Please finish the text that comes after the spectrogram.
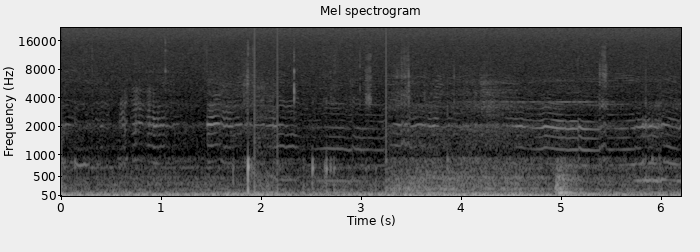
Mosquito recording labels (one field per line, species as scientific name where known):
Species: Culex quinquefasciatus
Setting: cup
